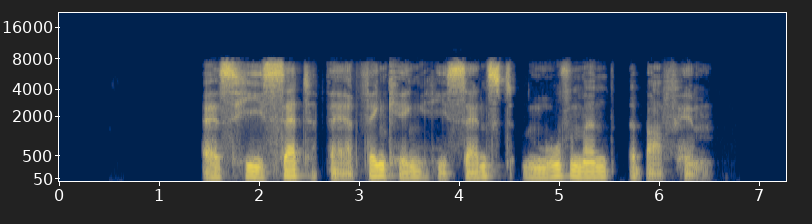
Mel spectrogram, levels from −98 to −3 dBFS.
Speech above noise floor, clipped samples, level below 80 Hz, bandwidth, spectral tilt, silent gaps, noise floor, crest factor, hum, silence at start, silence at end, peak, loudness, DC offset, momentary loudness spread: over 69 dB; under 0.1%; -46 dBFS; 8.4 kHz; -3 dB/octave; none; under -90 dBFS; 20 dB; none; 1.45 s; 0.8 s; -4 dBFS; -20 LUFS; under 0.1%; 15 LU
